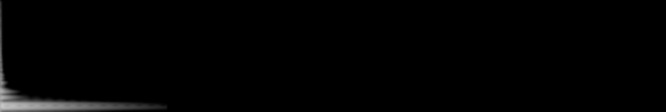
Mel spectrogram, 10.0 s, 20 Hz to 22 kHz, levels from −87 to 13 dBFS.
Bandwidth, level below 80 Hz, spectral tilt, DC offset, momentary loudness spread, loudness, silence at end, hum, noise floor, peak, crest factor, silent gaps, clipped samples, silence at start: 3.7 kHz; -74 dBFS; -9.5 dB/octave; under 0.1%; 23 LU; -22 LUFS; 8.85 s; none; -70 dBFS; -2 dBFS; 28 dB; none; under 0.1%; 0 s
